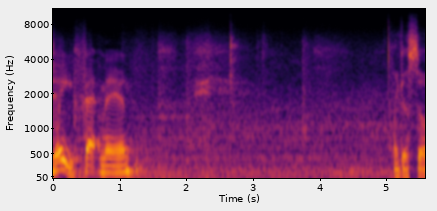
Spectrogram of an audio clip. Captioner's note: sigh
